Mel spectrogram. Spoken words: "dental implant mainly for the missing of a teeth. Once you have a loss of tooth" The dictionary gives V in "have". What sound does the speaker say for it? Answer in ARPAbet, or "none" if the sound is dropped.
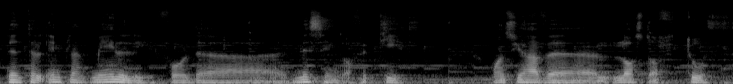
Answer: V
